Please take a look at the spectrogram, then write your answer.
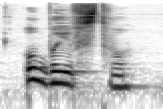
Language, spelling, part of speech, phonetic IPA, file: Ukrainian, убивство, noun, [ʊˈbɪu̯stwɔ], Uk-убивство.ogg
- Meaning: 1. murder 2. homicide, killing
